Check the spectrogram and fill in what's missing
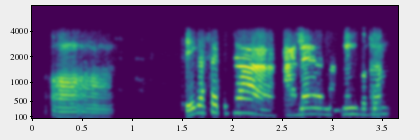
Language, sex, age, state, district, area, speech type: Assamese, male, 18-30, Assam, Lakhimpur, rural, conversation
